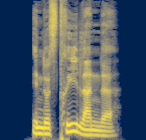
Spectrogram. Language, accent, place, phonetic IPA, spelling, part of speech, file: German, Germany, Berlin, [ɪndʊsˈtʁiːˌlandə], Industrielande, noun, De-Industrielande.ogg
- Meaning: dative singular of Industrieland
